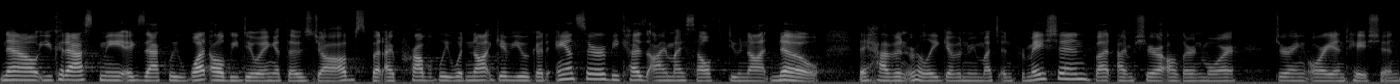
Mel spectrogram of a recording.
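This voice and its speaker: A woman's fairly low voice at a moderate pace, with fairly even intonation. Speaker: volunteer. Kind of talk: testimony. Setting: church. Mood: friendly, slightly nervous. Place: church. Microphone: handheld.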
